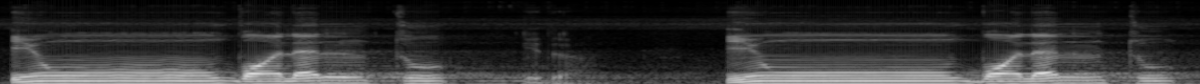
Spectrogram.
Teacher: In harus tebal dengungnya.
